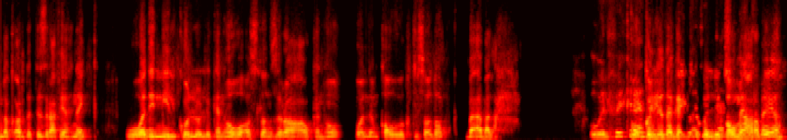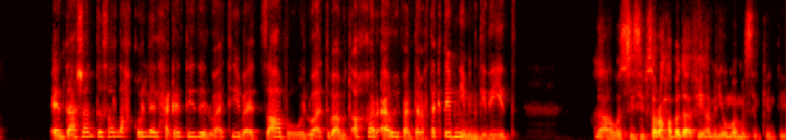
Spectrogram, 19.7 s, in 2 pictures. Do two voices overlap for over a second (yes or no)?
yes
